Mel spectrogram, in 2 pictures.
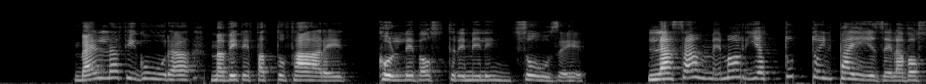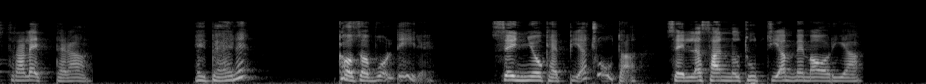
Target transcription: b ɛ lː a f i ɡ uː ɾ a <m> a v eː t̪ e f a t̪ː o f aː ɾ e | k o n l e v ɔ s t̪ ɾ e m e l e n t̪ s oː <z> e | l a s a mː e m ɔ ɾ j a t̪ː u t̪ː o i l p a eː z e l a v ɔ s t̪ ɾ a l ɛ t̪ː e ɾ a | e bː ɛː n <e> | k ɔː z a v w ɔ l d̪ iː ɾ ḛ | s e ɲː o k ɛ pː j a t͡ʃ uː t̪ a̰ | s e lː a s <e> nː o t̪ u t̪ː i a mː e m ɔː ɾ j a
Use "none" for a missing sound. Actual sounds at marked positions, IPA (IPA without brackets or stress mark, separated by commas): m, z, e, a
